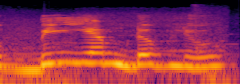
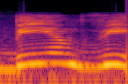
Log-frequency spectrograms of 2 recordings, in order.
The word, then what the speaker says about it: BMW: 95% लोग BMW को BMW pronounce करते हैं, पर BMW की सही प्रोनाउंसिएशन BMW है।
